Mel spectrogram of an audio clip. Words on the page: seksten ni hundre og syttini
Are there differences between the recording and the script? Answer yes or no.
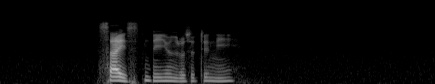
no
